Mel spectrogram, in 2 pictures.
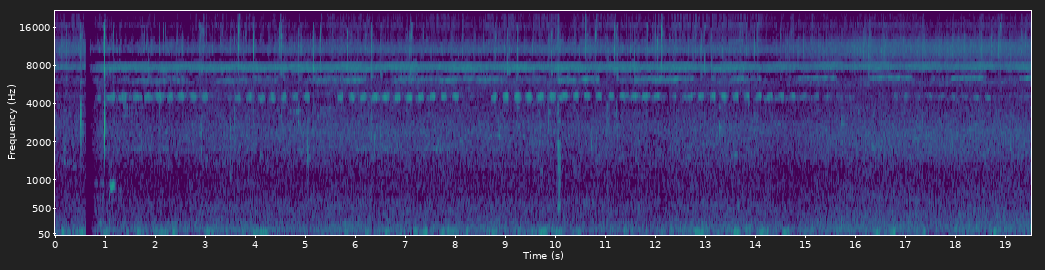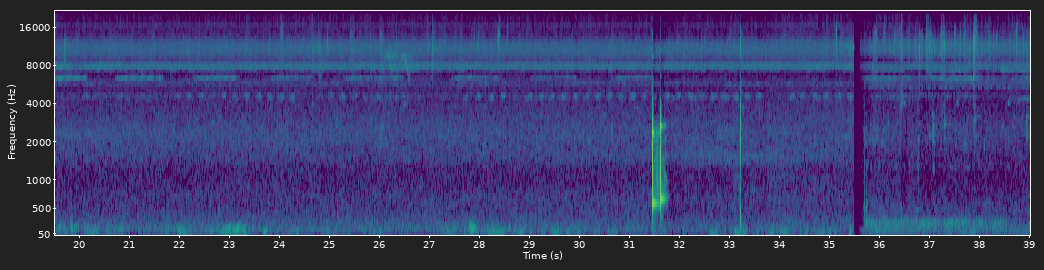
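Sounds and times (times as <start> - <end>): single click: 31.5 - 31.8.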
